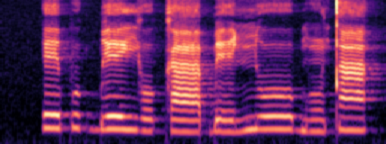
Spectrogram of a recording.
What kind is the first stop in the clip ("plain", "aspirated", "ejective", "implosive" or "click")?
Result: plain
